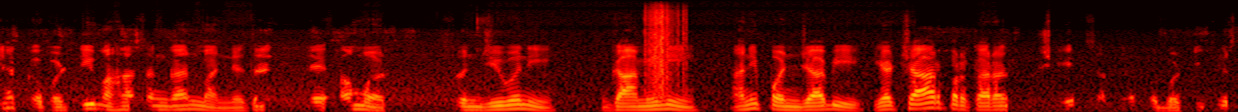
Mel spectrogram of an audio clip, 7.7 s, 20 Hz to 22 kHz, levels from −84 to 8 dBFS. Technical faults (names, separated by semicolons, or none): speech suppressed in double talk; other side's voice leaking through; cable scratch noise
